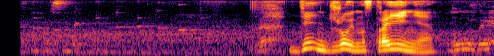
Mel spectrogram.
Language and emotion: Russian, positive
